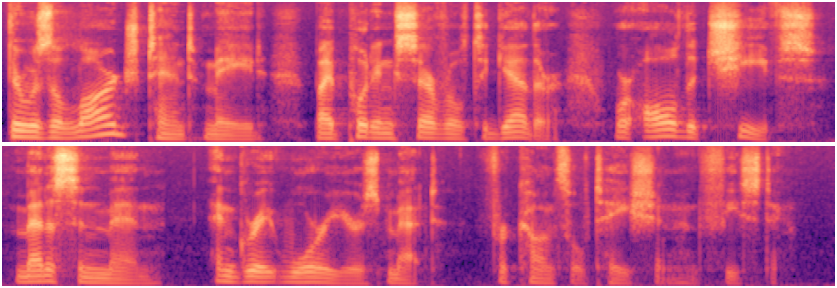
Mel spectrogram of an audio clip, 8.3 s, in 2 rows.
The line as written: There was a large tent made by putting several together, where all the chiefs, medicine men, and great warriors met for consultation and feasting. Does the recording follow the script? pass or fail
pass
